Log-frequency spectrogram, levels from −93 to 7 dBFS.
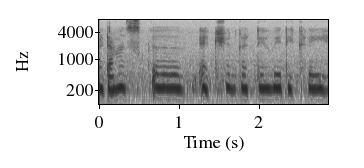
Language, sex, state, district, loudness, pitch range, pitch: Hindi, female, Chhattisgarh, Raipur, -17 LUFS, 225-235 Hz, 230 Hz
